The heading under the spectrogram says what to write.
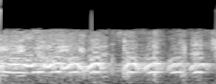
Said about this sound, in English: As Tonto dismounted, the Colonel's dog, a large German shepherd named Chief, circled Scout, barking a welcome.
